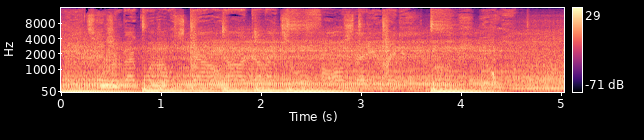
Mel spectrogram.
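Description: A BMW S1000RR and a Kawasaki Ninja sport bike rev up close by, loud engine tones rising and dropping in repeated bursts as people talk over them.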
